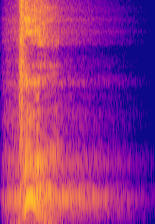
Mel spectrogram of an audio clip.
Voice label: Male Jailer Attack

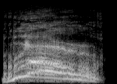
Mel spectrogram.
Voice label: Male Tuskarr Attack

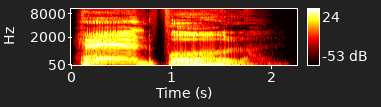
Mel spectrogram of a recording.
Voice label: Ogre Emote ERROR HAND FULL; Boulderfist

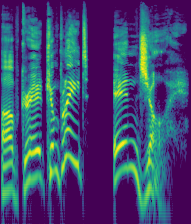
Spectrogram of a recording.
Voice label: Male Human

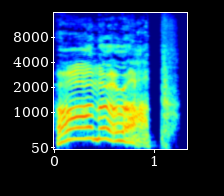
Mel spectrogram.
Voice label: Male Human Hero Power; Cornelius; Cariel Mission3

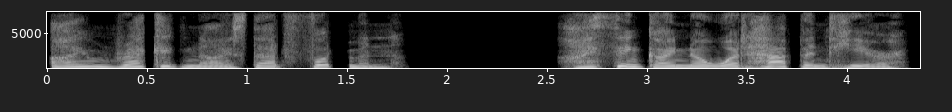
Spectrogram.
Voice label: Female Human; Hero; Jaina; Rexxar Mission5 Exchange

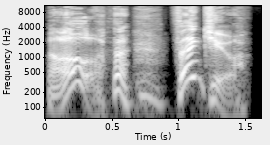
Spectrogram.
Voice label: Male Human Thanks

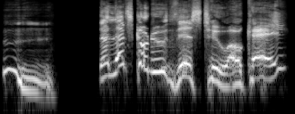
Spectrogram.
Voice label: Male Gnome Bark

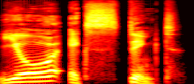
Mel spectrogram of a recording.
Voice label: Male Night Elf Attack

